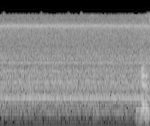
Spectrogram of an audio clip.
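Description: Steady machine whir with a thin, steady whine running under it.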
